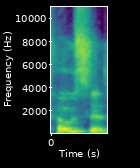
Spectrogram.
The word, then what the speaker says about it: ptosis: have a droopy eye it's called ptosis spelled with a p though the other two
